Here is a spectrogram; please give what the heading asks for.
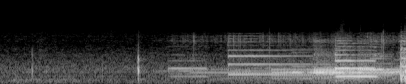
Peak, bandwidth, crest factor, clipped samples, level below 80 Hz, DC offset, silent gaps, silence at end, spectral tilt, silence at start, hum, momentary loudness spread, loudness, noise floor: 0 dBFS; 5.2 kHz; 18 dB; under 0.1%; -50 dBFS; under 0.1%; none; 0 s; -7 dB/octave; 0.1 s; none; 26 LU; -16 LUFS; -40 dBFS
